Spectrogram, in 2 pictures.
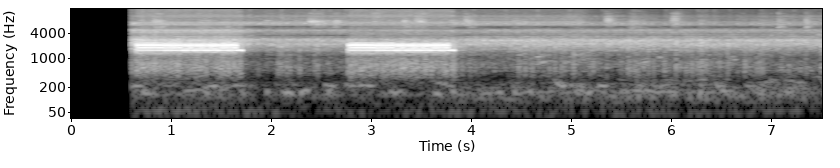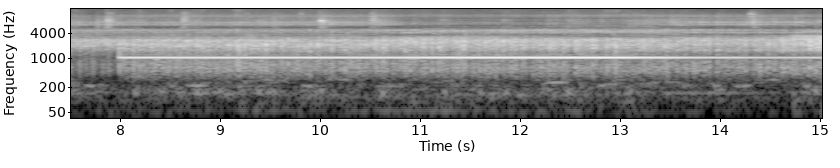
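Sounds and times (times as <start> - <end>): steady alarm tone: 0.6 - 1.7, 2.8 - 3.9, 8.0 - 15.0
radio hiss: 0.6 - 15.0.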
